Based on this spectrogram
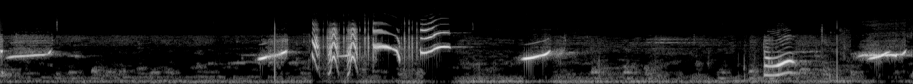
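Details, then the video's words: Parrot voice: scattered short rising whistles between pauses, a dense cluster of loud harmonic squawks and sweeping notes near the middle, and a wavering descending call later on. "amazing parrot talking and voice"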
